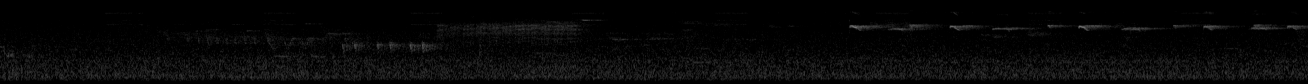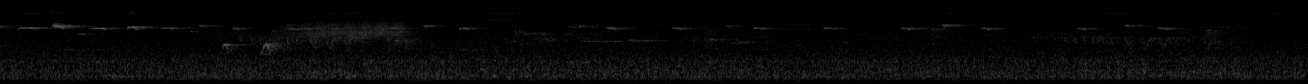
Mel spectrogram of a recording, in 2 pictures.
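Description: A small bird giving a long run of short, high chirps, about two a second, starting about eight seconds in, over quiet outdoor background noise.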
